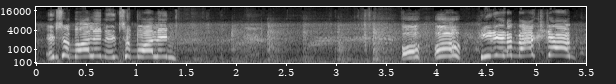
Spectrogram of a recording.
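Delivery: high, urgent match commentary; excited play-by-play. Real, not acted. Amateur commentator calling a ball in, excited play-by-play. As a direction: call the action loudly and high.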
